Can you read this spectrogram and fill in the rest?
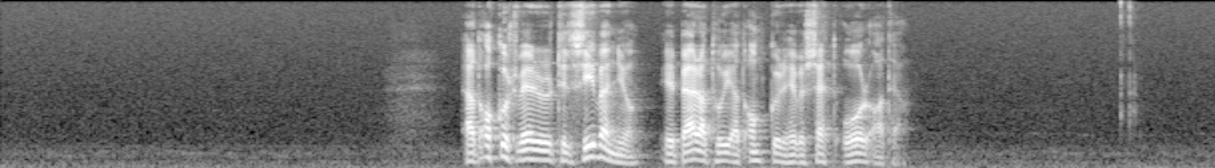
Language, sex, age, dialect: Faroese, male, 36-60, Suðurstreymoy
